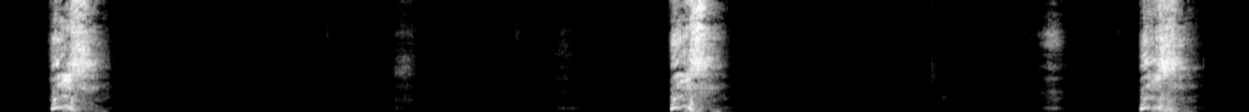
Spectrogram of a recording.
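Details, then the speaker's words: Person with a cold: three loud, explosive sneezes several seconds apart in a quiet room, with faint sniffs between them. "Bless me. And sneeze. And I need to sneeze."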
